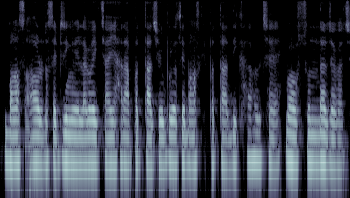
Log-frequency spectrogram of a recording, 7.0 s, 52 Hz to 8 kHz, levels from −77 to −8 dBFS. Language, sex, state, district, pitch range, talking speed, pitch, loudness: Maithili, male, Bihar, Samastipur, 120-125 Hz, 190 wpm, 125 Hz, -32 LUFS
